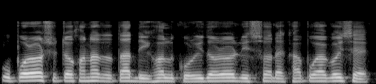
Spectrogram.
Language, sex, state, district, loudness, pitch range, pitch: Assamese, male, Assam, Hailakandi, -16 LUFS, 145-160 Hz, 155 Hz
